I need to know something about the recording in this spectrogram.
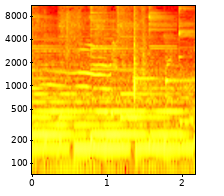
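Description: Background music with a steady, repeating bass line and a short high gliding note about a second in.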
